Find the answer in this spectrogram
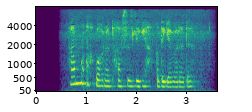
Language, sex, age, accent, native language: Uzbek, female, under 19, Toshkent shahri, Uzbek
